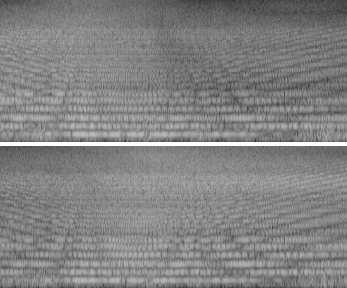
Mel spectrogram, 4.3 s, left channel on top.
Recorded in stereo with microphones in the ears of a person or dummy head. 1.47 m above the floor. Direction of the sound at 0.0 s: 20° left (ahead or behind).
